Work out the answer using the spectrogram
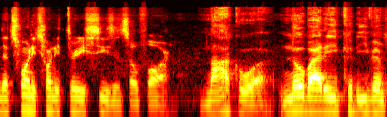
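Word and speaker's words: Nacua: I still can't pronounce it. Like, man, is it Nakua or is it Nakua? Oh, it's Nakua.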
